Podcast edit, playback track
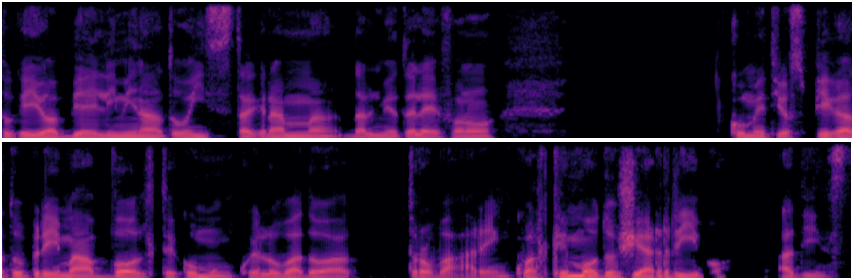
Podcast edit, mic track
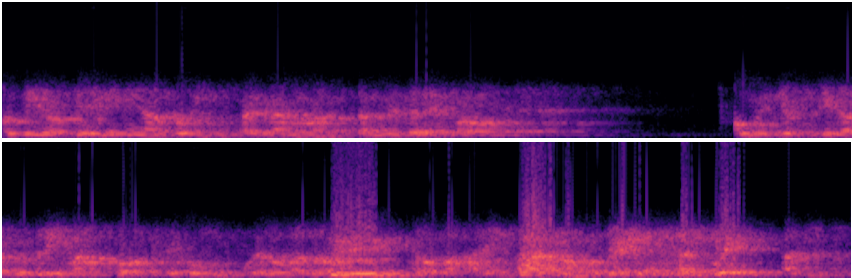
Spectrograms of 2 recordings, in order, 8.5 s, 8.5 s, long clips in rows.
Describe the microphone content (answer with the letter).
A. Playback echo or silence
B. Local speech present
B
